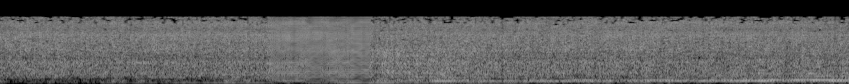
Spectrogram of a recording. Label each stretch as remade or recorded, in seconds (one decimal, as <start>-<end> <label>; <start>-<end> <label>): 0.0-2.7 recorded; 2.7-3.7 remade; 3.7-8.5 recorded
